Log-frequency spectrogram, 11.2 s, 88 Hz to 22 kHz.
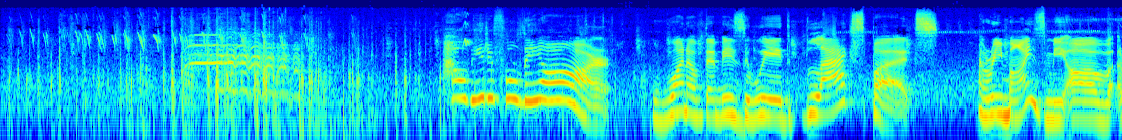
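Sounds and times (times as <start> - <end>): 
several horses' hooves clip-clopping: 0.0 - 8.6
horse letting out a loud quavering whinny: 1.8 - 3.2
speech: 5.1 - 11.2.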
